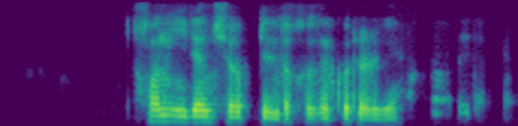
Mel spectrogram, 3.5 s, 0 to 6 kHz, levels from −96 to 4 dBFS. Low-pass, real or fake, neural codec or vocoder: 5.4 kHz; fake; codec, 24 kHz, 1.2 kbps, DualCodec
